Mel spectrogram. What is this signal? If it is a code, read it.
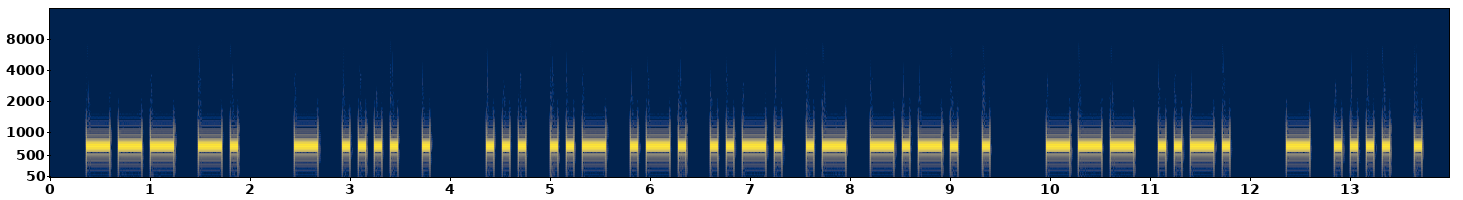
Morse code, heard as a keyed tone, about 15 wpm, 700 Hz. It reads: ON THE SURFACE OF THE
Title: Sentences from Top 1000 Words - Review Part 3 - 15wpm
